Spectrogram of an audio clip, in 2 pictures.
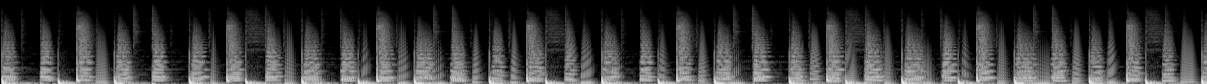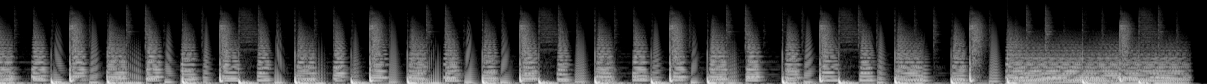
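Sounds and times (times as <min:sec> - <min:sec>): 
brass instruments: 0:00.0 - 0:24.0.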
